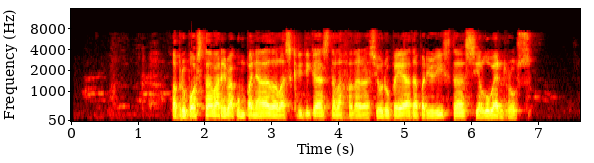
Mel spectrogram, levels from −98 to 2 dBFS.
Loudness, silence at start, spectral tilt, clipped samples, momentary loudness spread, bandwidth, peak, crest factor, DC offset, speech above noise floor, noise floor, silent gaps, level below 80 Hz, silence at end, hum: -17 LUFS; 1.55 s; -6 dB/octave; under 0.1%; 8 LU; 8 kHz; 0 dBFS; 18 dB; under 0.1%; 51 dB; -68 dBFS; none; -56 dBFS; 0.75 s; none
